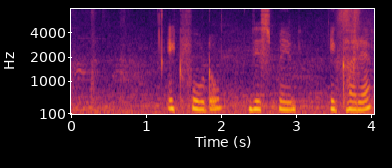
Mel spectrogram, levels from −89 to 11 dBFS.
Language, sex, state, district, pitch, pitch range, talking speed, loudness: Hindi, female, Himachal Pradesh, Shimla, 225 Hz, 220-235 Hz, 75 wpm, -14 LUFS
